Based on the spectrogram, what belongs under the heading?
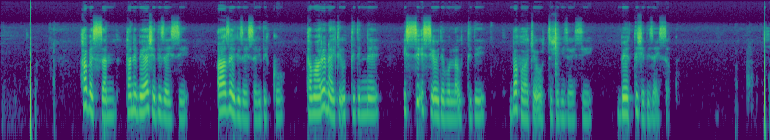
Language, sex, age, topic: Gamo, female, 25-35, government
